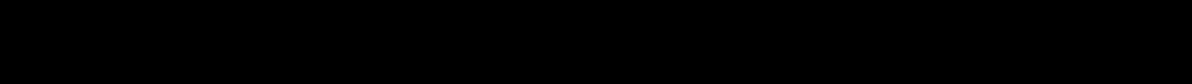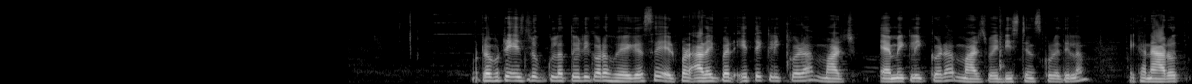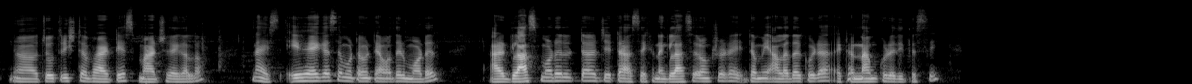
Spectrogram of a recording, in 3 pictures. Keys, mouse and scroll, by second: 0.0 click, 0.2 alt+shift+click, 1.1 alt+shift+click, 1.7 shift+middle click, 1.9 scroll up 1, 2.0 shift+middle click, 2.5 click, 3.0 shift+middle click, 3.4 alt+shift+click, 4.1 shift+middle click, 4.4 ctrl+r, 4.7 click, 5.0 shift+middle click, 5.2 click, 5.4 scroll down 1, 5.5 shift+middle click, 5.9 alt+shift+click, 6.1 x, 6.5 shift+middle click, 7.2 scroll up 1, 7.4 ctrl+r, 7.7 click, 8.1 ctrl+r, 8.3 click, 8.7 shift+middle click, 8.8 scroll up 1, 8.9 ctrl+r, 9.8 click, 10.2 alt+shift+click, 10.4 click, 10.7 shift+middle click, 11.0 ctrl+r, 11.1 click, 11.5 ctrl+r, 11.8 click, 12.1 shift+middle click, 12.4 ctrl+r, 12.7 click, 13.0 ctrl+r, 13.3 click, 13.6 shift+middle click, 13.8 ctrl+r, 14.1 click, 14.4 ctrl+r, 14.6 click, 15.0-15.6 scroll down 4, 15.0 shift+middle click, 15.9-18.6 shift+middle drag, 18.6 a, 19.8 m, 22.4-25.4 scroll down 1, 25.7 alt+a, 26.0 Tab, 26.4 middle click, 26.8 g, 28.5 click, 30.1 g, 31.5 click, 31.7-33.4 drag, 33.4 s, 33.8 BackSpace, 35.0 s, 35.6 middle click.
